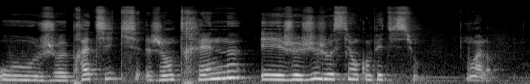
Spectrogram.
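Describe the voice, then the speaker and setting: A woman is talking. Noticeable background noise is present. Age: 20s. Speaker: rhythmic gymnastics coach and judge. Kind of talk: casual chat.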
